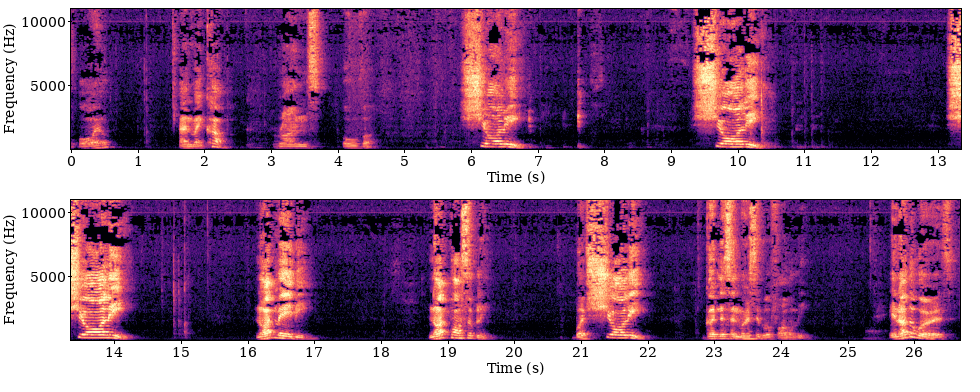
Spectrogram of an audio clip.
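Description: An older man speaks slowly and deliberately in short phrases, with long pauses.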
